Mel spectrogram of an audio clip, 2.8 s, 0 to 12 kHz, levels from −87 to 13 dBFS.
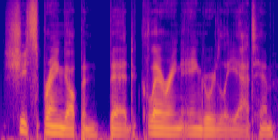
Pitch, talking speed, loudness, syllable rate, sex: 105 Hz, 195 wpm, -19 LUFS, 4.5 syllables/s, male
